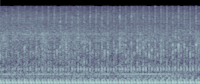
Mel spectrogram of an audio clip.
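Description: Harley-Davidson Heritage Softail Classic's air-cooled V-twin engine running steadily while the motorcycle cruises along a road.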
